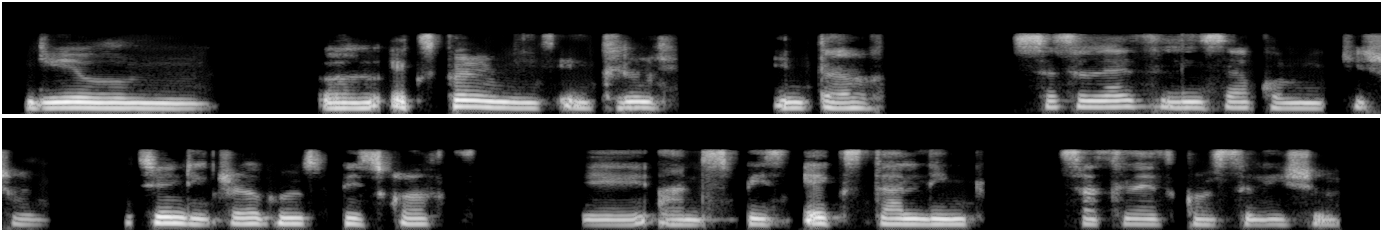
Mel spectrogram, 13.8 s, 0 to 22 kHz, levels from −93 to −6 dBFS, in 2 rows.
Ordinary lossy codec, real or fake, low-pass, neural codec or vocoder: none; fake; none; codec, 16 kHz, 2 kbps, X-Codec, HuBERT features, trained on balanced general audio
